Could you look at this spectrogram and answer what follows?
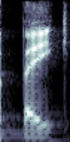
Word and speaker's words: Beek: week donny van der beek and it is pronounced bake not beak is a manchester united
